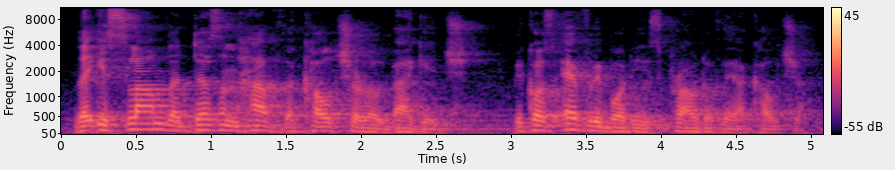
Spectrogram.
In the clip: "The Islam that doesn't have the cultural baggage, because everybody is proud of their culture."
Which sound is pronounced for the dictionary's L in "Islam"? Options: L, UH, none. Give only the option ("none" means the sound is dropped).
L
